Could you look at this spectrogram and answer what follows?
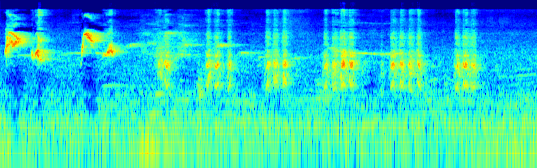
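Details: Long-tailed shrike song, used as a lure to get silent or stressed birds singing. It opens with a few quick whistled slurs, then gives a run of harsh, rasping notes repeated roughly every half second.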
